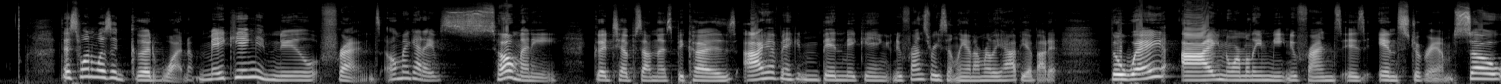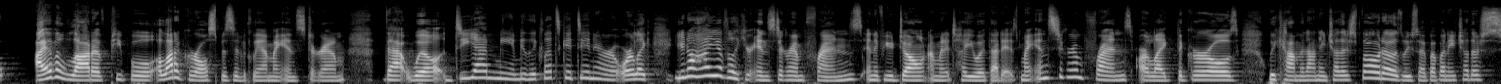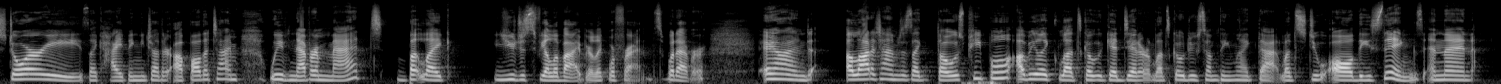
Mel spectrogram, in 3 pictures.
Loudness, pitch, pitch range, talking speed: -18 LUFS, 205 Hz, 195-235 Hz, 215 wpm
